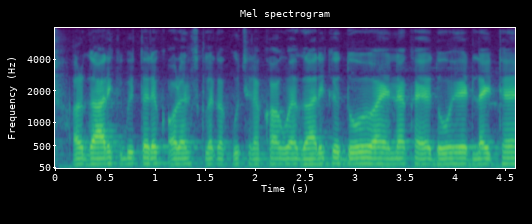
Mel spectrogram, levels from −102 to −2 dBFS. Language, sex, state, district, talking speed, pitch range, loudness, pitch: Hindi, male, Bihar, Vaishali, 270 wpm, 115-120 Hz, -27 LUFS, 115 Hz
